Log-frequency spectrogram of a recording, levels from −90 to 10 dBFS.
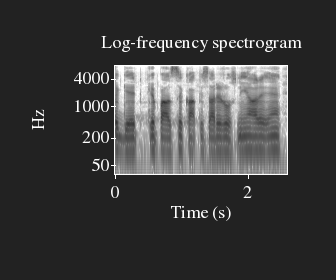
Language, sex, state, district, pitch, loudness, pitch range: Hindi, male, Jharkhand, Deoghar, 105 Hz, -19 LUFS, 105-110 Hz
